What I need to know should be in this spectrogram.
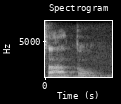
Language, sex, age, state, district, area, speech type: Odia, male, 18-30, Odisha, Balangir, urban, read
